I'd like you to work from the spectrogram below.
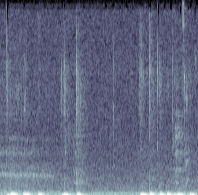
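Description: Typing on a computer keyboard: two quick runs of soft, muffled keystrokes separated by a short pause, close and fairly quiet with no speech.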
